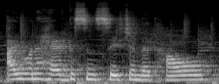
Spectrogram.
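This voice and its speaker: A woman's voice: fairly high pitch, flat delivery. Pakistani woman, reflective, roomy sound. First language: Urdu. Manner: reflective, unhurried, with pauses and fillers. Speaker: PhD researcher. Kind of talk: personal documentary narration. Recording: roomy with music underneath.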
